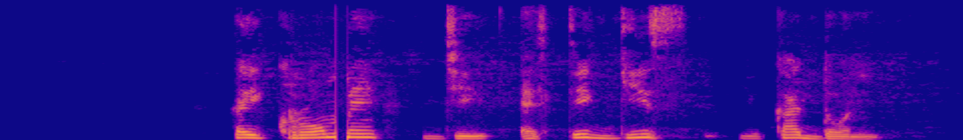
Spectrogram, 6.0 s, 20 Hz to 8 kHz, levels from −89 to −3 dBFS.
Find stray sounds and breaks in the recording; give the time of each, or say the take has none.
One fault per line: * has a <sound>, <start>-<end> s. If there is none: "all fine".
* has a dropout, 2.1-2.2 s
